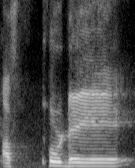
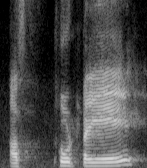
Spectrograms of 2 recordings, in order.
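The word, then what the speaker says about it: അസ്ഫുടേ: പ്രയോഗിക്കണം അത് കഴിഞ്ഞിട്ട് വരുന്നത് ടെ എന്നുള്ളതാണ് ടെ എന്ന് പറയുമ്പോഴും കരമാണ് അത് മൃതു ആവരുത് അസ്പുടേ സാധ്യതയുള്ള ഒരു ഇതാണ് നമുക്ക് മാറിപ്പോകാൻ അസ്പുടേ അതല്ല അസ്പുടേ അസ്പുടേ അങ്ങനെ തന്നെ വെച്ചിരിക്കണം അസ്ഫുട്ടേ അടുത്തത് വപുഷി അസ്ഫുട്ടേ വപുഷി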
